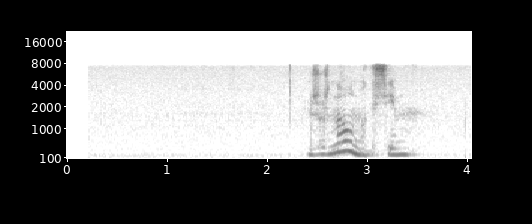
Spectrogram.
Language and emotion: Russian, neutral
